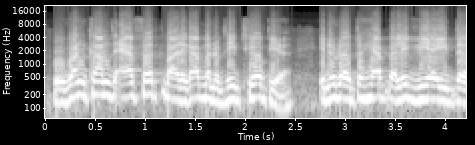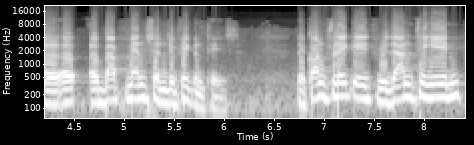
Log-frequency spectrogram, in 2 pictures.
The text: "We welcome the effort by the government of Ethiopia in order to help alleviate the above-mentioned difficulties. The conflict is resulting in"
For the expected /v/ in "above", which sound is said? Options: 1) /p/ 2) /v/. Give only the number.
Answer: 1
